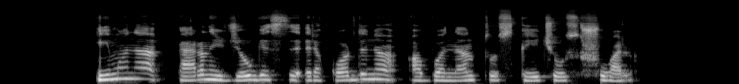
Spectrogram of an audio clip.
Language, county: Lithuanian, Panevėžys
